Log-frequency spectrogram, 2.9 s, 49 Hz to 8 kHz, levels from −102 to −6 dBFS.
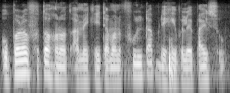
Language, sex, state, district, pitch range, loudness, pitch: Assamese, male, Assam, Kamrup Metropolitan, 100-130 Hz, -18 LUFS, 110 Hz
